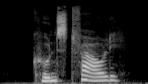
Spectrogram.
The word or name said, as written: kunstfaglig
